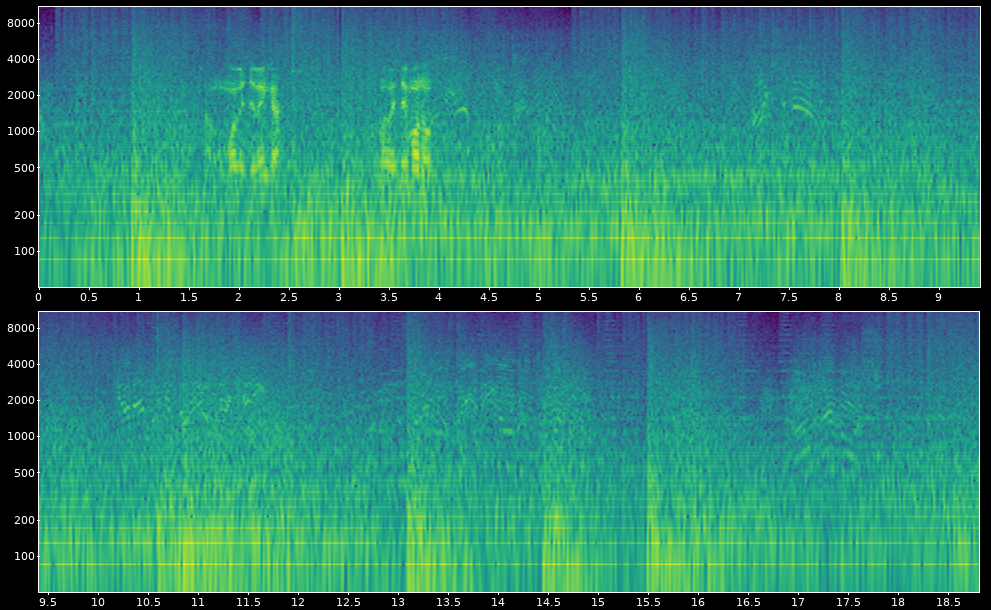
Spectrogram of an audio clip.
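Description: Gunfire and explosions boom and crack.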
